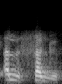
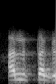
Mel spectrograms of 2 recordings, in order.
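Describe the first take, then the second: First: अल सग said with the sa sound, shown as the correct reading; right pronunciation. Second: अल तग said with a plain T sound, shown as the wrong reading; wrong pronunciation. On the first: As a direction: say अल सग with a clear S for the three-dotted letter. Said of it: "सा के साथ पढ़ना है". (अल सग को सही उच्चारण, सा की आवाज़ से) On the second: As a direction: say अल तग with a T where the Arabic sound belongs. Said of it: "अल तग नहीं पढ़ना". (अल तग को गलत उच्चारण, त की आवाज़ से) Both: Shown as a demonstration.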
